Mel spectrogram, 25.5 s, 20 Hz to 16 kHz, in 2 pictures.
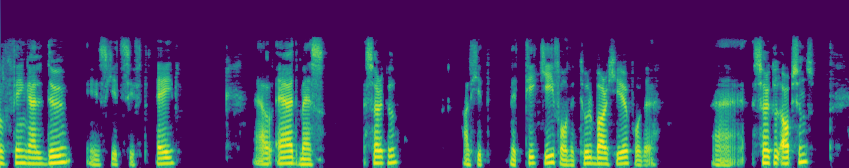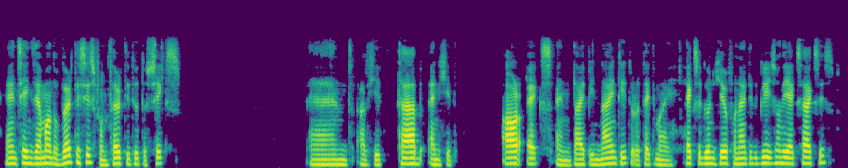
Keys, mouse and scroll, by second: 2.5 shift+a, 7.9 t, 11.5-13.4 drag, 18.6 Tab, 20.3 r, 25.2 s.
